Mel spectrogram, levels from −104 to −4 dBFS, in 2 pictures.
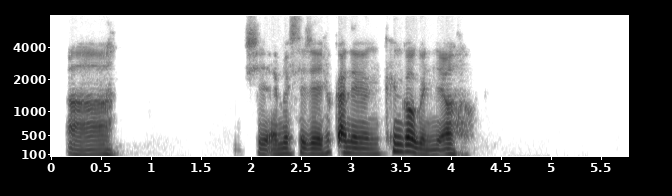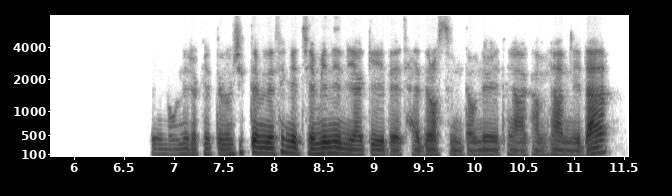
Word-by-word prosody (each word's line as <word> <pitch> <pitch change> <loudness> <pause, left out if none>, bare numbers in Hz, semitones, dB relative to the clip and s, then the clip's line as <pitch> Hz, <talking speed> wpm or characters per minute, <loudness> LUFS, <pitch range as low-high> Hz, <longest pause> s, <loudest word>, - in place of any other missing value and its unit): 아. 95 -2 -3 1.2
역시 95 +4 -9
MSG의 110 +1 +2
효과는 110 -5 +3
큰 155 +5 +2
거군요. 105 -8 +4 2.5
네, 105 - -8
오늘 100 +2 -7
이렇게 105 +1 -6
또 100 - -4
음식 105 +7 -6
때문에 120 -3 +3
생긴 120 0 -1
재미있는 115 0 +2
이야기에 95 0 -1
대해 90 -1 -3
잘 90 -1 -7
들었습니다. 95 -3 -5
오늘 90 +1 -4
대화 85 -2 -7
감사합니다. 90 +7 -1
100 Hz, 275 characters per minute, -25 LUFS, 95-110 Hz, 2.5 s, 거군요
